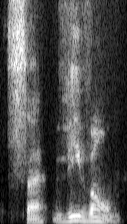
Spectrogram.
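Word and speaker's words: סביבון: Savivon. Just take it one syllable at a time.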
